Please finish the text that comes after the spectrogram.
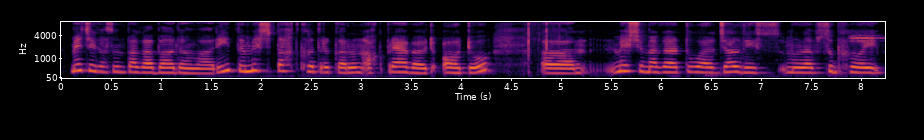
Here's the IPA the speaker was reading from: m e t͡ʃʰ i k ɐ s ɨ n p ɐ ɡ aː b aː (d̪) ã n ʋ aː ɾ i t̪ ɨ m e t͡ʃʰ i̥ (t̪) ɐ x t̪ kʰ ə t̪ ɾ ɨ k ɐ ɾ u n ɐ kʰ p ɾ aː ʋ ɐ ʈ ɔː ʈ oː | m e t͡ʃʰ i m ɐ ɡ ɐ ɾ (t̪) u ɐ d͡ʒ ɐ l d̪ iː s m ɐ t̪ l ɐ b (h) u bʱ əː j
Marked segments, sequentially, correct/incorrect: correct, correct, correct, incorrect

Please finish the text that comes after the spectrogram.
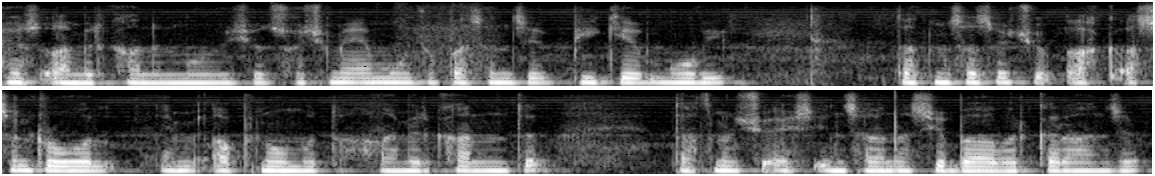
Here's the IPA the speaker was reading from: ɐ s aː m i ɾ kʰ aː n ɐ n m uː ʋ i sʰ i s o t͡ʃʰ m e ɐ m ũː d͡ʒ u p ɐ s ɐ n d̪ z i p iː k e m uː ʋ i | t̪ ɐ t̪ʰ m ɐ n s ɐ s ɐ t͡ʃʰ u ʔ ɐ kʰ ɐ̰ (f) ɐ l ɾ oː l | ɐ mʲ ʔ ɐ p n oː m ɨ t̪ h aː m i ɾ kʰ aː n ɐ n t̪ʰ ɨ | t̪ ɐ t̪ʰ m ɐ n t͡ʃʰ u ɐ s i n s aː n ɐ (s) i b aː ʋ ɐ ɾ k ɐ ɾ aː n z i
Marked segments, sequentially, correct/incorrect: incorrect, correct

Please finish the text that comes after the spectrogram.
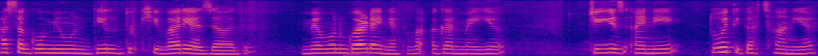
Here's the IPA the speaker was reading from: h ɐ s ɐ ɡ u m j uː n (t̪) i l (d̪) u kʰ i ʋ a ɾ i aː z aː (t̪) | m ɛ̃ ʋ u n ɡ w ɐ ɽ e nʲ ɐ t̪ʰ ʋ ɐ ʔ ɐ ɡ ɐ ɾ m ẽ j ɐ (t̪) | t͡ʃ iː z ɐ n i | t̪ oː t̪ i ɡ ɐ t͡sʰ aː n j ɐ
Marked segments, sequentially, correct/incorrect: incorrect, correct, incorrect, incorrect

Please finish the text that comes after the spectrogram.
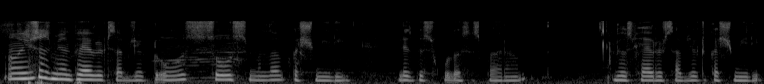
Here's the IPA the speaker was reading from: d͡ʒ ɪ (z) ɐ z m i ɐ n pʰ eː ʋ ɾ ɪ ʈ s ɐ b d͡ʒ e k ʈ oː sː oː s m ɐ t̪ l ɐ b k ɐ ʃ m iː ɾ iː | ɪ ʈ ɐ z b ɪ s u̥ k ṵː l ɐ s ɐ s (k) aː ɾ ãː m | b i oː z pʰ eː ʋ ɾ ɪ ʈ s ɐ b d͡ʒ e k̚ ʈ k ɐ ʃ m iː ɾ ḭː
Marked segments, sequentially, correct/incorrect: incorrect, incorrect

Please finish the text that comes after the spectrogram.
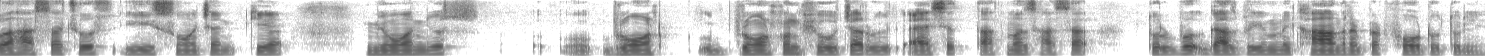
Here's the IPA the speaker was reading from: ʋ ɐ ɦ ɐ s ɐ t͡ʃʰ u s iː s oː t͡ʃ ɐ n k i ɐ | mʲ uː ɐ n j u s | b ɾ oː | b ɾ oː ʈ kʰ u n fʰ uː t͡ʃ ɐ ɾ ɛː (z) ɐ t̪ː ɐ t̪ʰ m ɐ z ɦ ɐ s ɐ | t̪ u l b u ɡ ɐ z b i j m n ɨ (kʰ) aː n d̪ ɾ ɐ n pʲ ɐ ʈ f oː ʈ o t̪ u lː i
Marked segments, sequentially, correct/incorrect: incorrect, correct

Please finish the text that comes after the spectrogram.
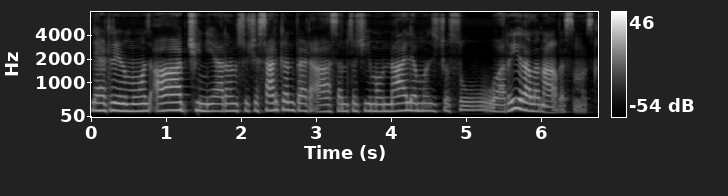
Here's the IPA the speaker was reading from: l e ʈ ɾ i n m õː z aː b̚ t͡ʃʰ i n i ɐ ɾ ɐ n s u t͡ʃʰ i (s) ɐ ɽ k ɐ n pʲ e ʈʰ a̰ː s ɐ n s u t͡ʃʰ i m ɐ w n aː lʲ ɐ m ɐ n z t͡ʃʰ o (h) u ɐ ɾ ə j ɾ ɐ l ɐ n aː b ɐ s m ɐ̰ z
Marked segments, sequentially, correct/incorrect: correct, incorrect

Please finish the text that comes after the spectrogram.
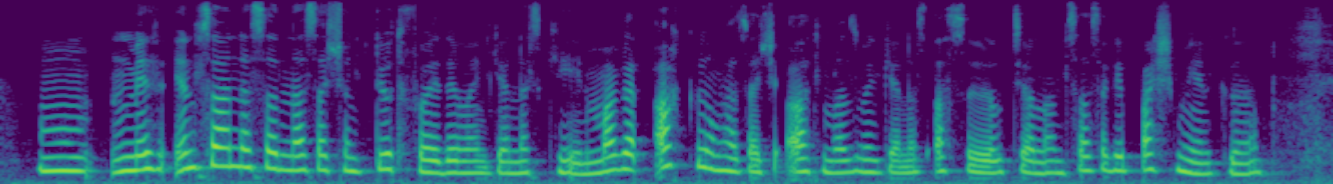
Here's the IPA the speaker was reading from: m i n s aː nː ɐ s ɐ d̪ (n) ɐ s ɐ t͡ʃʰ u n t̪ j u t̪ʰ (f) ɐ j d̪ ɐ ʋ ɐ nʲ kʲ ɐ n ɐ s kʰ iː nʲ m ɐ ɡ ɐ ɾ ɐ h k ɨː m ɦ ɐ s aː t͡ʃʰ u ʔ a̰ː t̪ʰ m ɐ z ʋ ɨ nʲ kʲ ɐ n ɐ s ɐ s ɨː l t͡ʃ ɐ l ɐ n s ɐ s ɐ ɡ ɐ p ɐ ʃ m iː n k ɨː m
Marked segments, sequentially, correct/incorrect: correct, correct

